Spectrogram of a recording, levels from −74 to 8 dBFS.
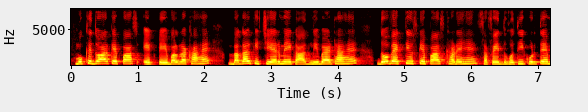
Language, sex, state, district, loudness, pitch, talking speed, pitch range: Hindi, female, Uttar Pradesh, Shamli, -14 LUFS, 270 Hz, 215 wpm, 245-285 Hz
